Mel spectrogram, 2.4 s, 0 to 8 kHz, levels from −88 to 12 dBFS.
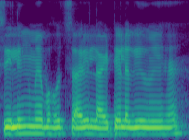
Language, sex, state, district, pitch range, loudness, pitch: Hindi, male, Assam, Kamrup Metropolitan, 140-145 Hz, -13 LUFS, 140 Hz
